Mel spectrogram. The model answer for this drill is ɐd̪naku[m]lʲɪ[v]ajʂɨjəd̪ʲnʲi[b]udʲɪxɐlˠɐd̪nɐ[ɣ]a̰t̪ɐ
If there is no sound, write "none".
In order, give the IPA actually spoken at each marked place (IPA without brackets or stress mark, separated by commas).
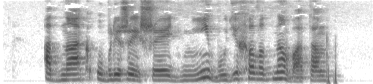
b, ʐ, b, v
